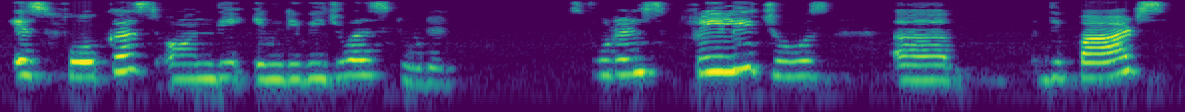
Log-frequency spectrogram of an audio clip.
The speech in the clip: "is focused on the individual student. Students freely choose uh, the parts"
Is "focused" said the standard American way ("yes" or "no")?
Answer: yes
